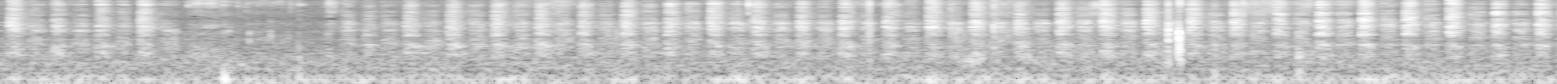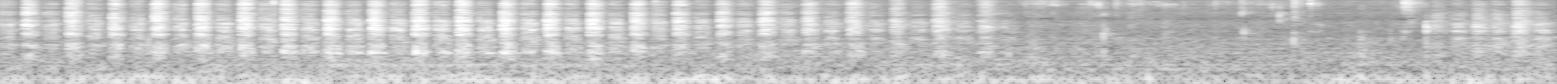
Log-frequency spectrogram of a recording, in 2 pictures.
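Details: Rapid, regular panting from a Samoyed dog tired after its walk; short hissing breaths come more than twice a second without pause, with a soft low rumble beneath.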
